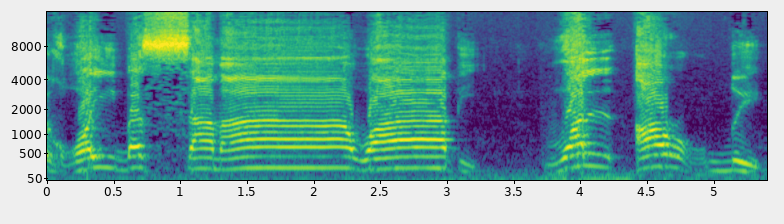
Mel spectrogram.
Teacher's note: را پر موٹا اور ضاد بھی پر موٹا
